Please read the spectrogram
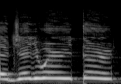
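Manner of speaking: high, emphatic mock betting call; loud, high mock proclamation; hyped-up crowd imitation. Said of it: "Everybody's like".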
